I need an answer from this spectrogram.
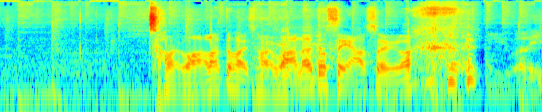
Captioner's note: struggling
